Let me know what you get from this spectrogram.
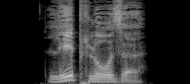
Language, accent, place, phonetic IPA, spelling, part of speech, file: German, Germany, Berlin, [ˈleːploːzə], leblose, adjective, De-leblose.ogg
- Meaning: inflection of leblos: 1. strong/mixed nominative/accusative feminine singular 2. strong nominative/accusative plural 3. weak nominative all-gender singular 4. weak accusative feminine/neuter singular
